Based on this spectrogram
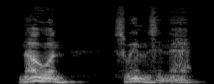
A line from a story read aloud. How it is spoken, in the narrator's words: muttered Tolman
